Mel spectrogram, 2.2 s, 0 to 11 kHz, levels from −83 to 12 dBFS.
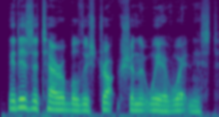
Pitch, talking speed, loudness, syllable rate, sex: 140 Hz, 245 wpm, -18 LUFS, 7.4 syllables/s, male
